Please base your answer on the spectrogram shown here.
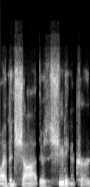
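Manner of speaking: usual speaking voice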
